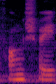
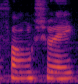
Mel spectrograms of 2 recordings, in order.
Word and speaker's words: Feng Shui: Now the pronunciation of Feng Shui can vary. Feng rhymes with sung and Shui rhymes with sui in the way that has become the standard pronunciation of this art in the United States.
